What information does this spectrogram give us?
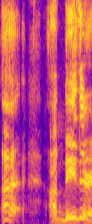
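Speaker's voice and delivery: put-on very high-pitched older man. Imitating a stereotypical guy heard in a game lobby: high-pitched Cartman voice. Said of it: "he's got a little bit more of a high-pitched voice".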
